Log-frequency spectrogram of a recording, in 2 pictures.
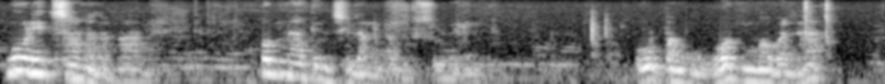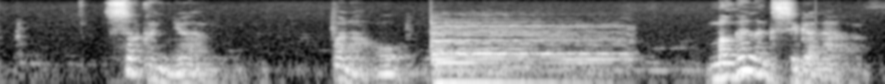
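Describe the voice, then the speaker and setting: A male narrator delivers solemn radio drama narration. His low, mellow voice moves very slowly with hugely varied, dramatic intonation. The mic sounds slightly distant. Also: huge pitch swings, music in the background. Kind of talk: scripted closing narration. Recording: distant mic with faint noise.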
